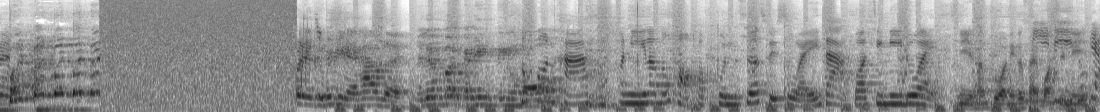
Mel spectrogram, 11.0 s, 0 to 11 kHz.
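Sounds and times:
background music: 0.0s - 1.0s, 3.0s - 11.0s
static hiss: 1.0s - 3.0s.

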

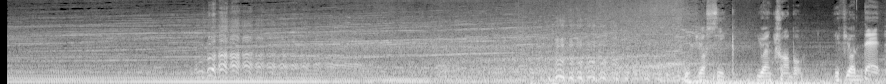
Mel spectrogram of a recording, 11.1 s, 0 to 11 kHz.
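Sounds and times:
low drone with held tones: 0.1s - 10.6s.

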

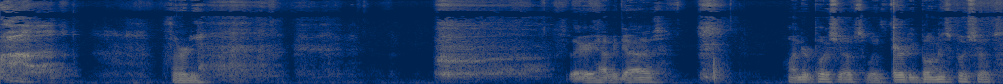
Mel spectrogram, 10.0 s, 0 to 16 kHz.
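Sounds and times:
man breathing softly: 0.0s - 5.7s.

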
